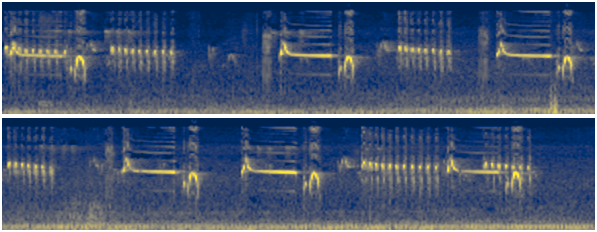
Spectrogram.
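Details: Agitated prinia (prenjak) luring a rival with a steady run of shrill, rapidly pulsed phrases, each gliding down to a sharp chip, repeated about once a second, over low background rumble.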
